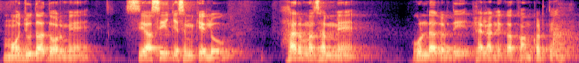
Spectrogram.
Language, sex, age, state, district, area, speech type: Urdu, male, 30-45, Bihar, Darbhanga, rural, spontaneous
